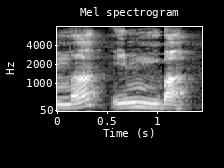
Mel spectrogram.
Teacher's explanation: O M também, ele pode variar entre ma e mba.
